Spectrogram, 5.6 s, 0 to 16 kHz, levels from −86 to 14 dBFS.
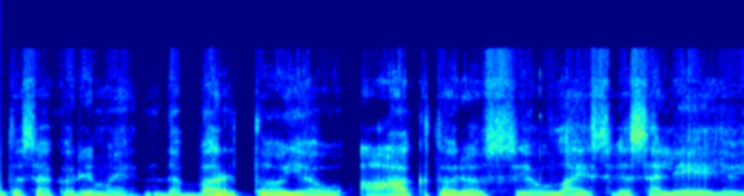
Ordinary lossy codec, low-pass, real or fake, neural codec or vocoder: Opus, 16 kbps; 10.8 kHz; real; none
